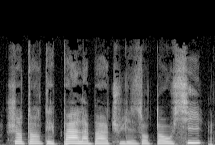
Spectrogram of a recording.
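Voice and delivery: deep, hushed monster voice; voix du Gruffalo. Acted. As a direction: ask it low as the big beast. Gruffalo speaks in the story. (monstre à voix grave, intrigué)

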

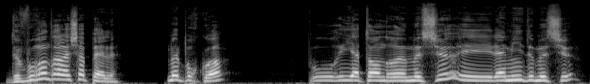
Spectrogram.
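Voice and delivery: high, lightly voiced exchange; un dialogue légèrement joué, voix haute; surprised questioning. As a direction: press the chauffeur for answers. Devanne and chauffeur dialogue.

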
